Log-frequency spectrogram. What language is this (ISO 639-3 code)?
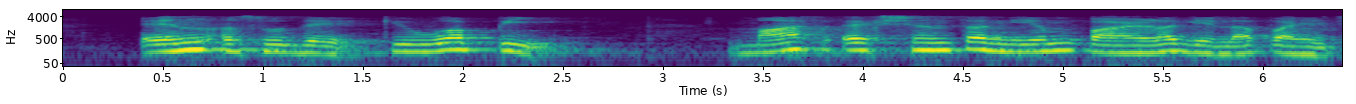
mar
